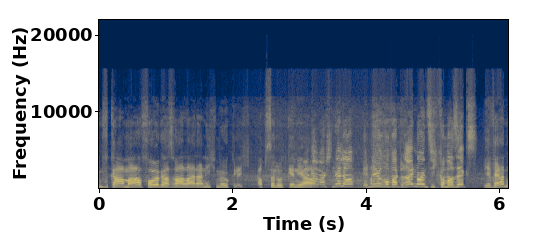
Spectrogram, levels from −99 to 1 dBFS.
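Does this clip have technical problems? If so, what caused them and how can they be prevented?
No, there are no technical problems to report in this clip. Nothing in it calls for a cause to trace or a fix to apply.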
